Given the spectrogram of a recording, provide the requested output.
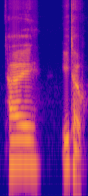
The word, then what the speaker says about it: Taito: pronouncing it Jason actually if you wanted to be strict it would be more like Tai Ito te Ito ah taito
